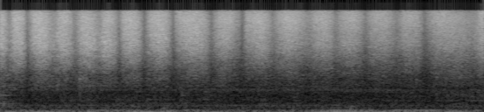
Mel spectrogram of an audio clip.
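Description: A float or sponge rubs back and forth over tile grout joints in a steady rhythm of repeated close scrubbing strokes with no voices.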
